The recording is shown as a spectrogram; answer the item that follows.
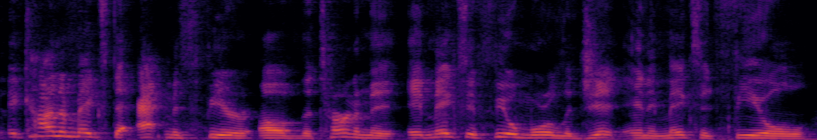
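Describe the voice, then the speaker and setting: A man's voice: on the high side, expressive, moderate pace. A man talking through his thoughts on a show in a casual, rambling way, with many fillers and restarts and some casual swearing. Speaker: show reviewer. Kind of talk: casual video review.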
